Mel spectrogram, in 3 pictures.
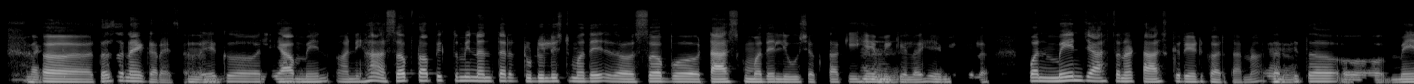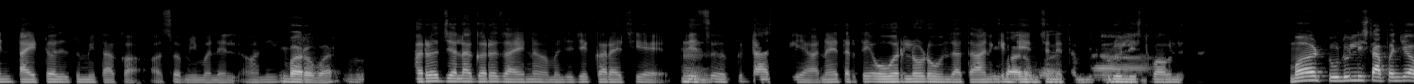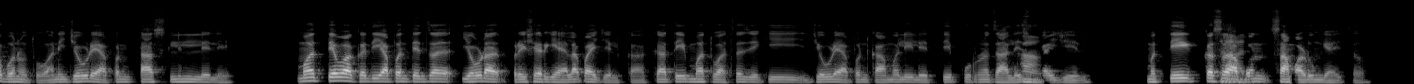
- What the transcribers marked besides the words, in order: static; unintelligible speech; in English: "मेन"; in English: "टॉपिक"; in English: "टू-डू-लिस्टमध्ये"; in English: "टास्कमध्ये"; distorted speech; in English: "मेन"; in English: "टास्क"; in English: "मेन"; in English: "टास्क"; in English: "ओव्हरलोड"; in English: "टू-डू-लिस्ट"; unintelligible speech; in English: "टू-डू-लिस्ट"; in English: "टास्क"; "पाहिजे" said as "पाहिजेल"; "पाहिजे" said as "पाहिजेल"; unintelligible speech
- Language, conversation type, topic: Marathi, podcast, तू रोजच्या कामांची यादी कशी बनवतोस?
